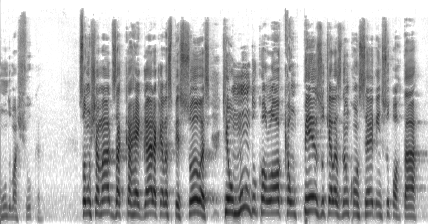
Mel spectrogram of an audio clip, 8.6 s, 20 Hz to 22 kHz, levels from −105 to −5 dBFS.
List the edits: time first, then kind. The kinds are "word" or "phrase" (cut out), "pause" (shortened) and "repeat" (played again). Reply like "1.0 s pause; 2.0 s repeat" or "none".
none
